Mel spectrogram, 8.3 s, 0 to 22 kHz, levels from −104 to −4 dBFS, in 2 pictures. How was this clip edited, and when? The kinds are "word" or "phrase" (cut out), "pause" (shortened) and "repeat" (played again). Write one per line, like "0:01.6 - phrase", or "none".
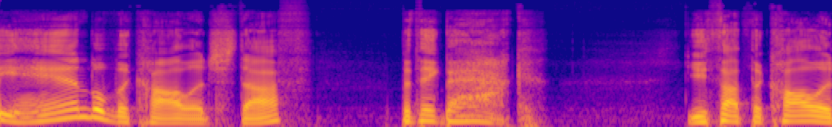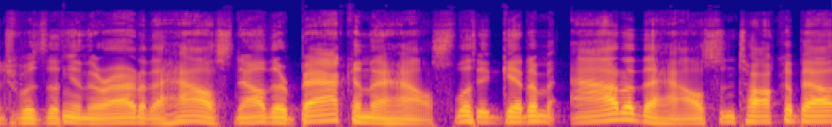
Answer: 0:02.2 - word
0:04.5 - word
0:06.5 - word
